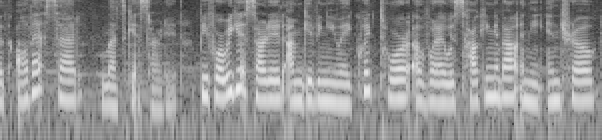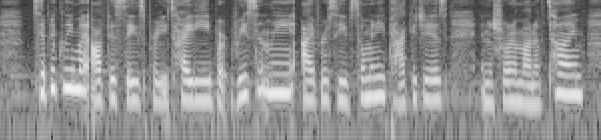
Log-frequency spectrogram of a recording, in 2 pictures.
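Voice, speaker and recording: Very fast and at medium pitch, a woman speaks with ordinary pitch variation over noticeable background noise. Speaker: lifestyle vlogger. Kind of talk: scripted voiceover; casual vlog talk to camera. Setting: home office.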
